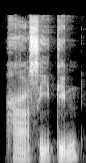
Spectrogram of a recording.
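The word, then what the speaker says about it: حَاسِدٍ: Hasidin kasroh tanwin bertemu alif atau hamzah. hasidin idza. Nah, itu dibaca jelas, hukum bacanya idhar.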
